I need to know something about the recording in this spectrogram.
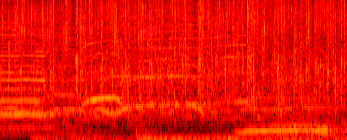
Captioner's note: cheering, applause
